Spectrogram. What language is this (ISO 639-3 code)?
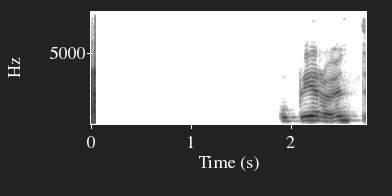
isl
